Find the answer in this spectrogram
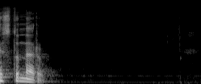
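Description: A man's voice preaching in Telugu into a microphone, breaking off about half a second in, followed by near silence.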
